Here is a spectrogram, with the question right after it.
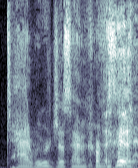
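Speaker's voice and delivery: fast, laughing protest; laughing while pleading with a drunk friend; laughing plea. Retold or imitated.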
